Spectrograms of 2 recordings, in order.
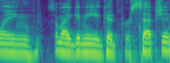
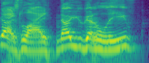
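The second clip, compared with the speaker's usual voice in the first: high, loud, accusing orc chief voice. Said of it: "The chief's getting a little annoyed".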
